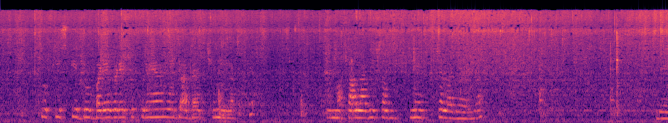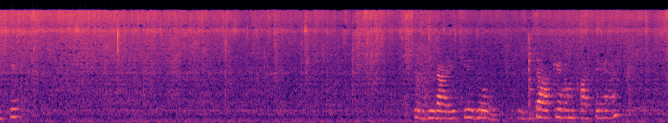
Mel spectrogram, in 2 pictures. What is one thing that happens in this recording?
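A wooden spatula scrapes and stirs food in a metal pan.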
